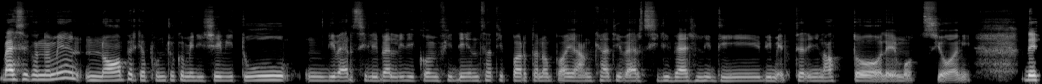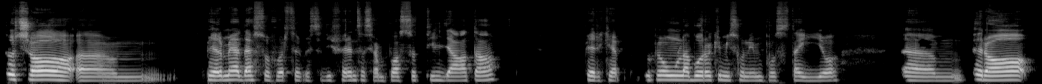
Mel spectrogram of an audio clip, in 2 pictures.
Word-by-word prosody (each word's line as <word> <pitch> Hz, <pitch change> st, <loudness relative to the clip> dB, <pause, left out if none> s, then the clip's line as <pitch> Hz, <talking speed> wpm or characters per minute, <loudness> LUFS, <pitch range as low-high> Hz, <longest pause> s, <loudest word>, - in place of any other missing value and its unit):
Beh, 225 Hz, -3 st, +6 dB
secondo 220 Hz, -1 st, -1 dB
me, 275 Hz, +1 st, -2 dB
n 190 Hz, +1 st, -3 dB
no, 185 Hz, +2 st, +2 dB
perché, 205 Hz, -2 st, -5 dB
appunto, 185 Hz, 0 st, -9 dB
come 185 Hz, -2 st, -5 dB
dicevi 180 Hz, +1 st, -5 dB
tu, 195 Hz, +2 st, +1 dB
mhmm, 180 Hz, 0 st, -8 dB
diversi 180 Hz, +1 st, -4 dB
livelli 180 Hz, 0 st, -5 dB
di 180 Hz, -1 st, -8 dB
confidenza 180 Hz, +1 st, -8 dB
ti 190 Hz, +1 st, -13 dB
portano, 175 Hz, -1 st, -6 dB
poi, 175 Hz, 0 st, -4 dB
anche 175 Hz, +1 st, -7 dB
a -, -, -2 dB
diversi 175 Hz, -1 st, -6 dB
livelli 175 Hz, 0 st, -4 dB
di 170 Hz, +1 st, -7 dB
di 175 Hz, -1 st, -6 dB
mettere 175 Hz, +1 st, -6 dB
in 170 Hz, 0 st, -8 dB
atto 90 Hz, -, -3 dB
le -, -, -3 dB
emozioni. -, -, -6 dB, 0.5 s
Detto 210 Hz, +2 st, +6 dB
ciò, 215 Hz, -3 st, +9 dB
ehm, 175 Hz, -1 st, -2 dB, 0.4 s
per 200 Hz, -2 st, +4 dB
me, 210 Hz, +1 st, +4 dB
adesso, 205 Hz, -1 st, +3 dB
forse, 190 Hz, 0 st, -4 dB
questa 180 Hz, +1 st, -13 dB
differenza 195 Hz, +1 st, -4 dB
si -, -, -5 dB
è -, -, -1 dB
un 175 Hz, -, -12 dB
po' 185 Hz, -, -1 dB
assottigliata, 195 Hz, +2 st, -2 dB, 0.8 s
perché 190 Hz, -1 st, -1 dB
è -, -, -15 dB, 0.2 s
proprio 210 Hz, +1 st, 0 dB
un 205 Hz, 0 st, +5 dB
lavoro 200 Hz, 0 st, +3 dB
che 200 Hz, +1 st, -5 dB
mi 195 Hz, -, -1 dB
sono 190 Hz, -1 st, -6 dB
imposta 185 Hz, 0 st, -7 dB
io. 180 Hz, +1 st, -3 dB, 0.6 s
Ehm, 180 Hz, -2 st, -2 dB
però, 205 Hz, -2 st, +7 dB
185 Hz, 160 wpm, -22 LUFS, 175-200 Hz, 0.8 s, ciò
